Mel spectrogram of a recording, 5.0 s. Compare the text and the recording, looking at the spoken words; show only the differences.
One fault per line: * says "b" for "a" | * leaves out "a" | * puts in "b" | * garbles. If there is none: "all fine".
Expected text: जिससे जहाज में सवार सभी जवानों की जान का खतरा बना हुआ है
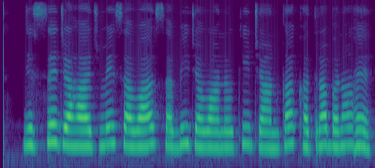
* leaves out "हुआ"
